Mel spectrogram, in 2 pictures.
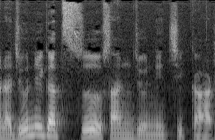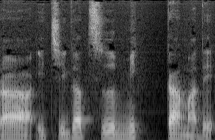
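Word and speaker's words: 三日: Oke, di sini ada Junigatsu Sanjunichi kara Ichigatsu Mika made. Tanggal 3 itu bacanya Mika ya.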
